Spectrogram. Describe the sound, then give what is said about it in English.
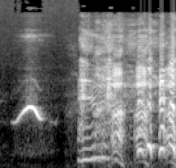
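Someone whistles one short, clear note that swoops up and back down, imitating the whistle of a greeting card with an alligator on it that made the noise when opened, then a person immediately starts talking. “I guess it opened and made that whistle noise.”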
